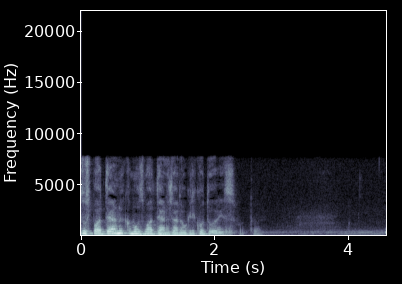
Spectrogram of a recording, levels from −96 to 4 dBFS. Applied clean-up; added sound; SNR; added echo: none; none; none; none.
